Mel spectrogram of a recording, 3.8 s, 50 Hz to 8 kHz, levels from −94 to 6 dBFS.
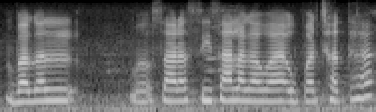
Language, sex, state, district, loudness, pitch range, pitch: Maithili, female, Bihar, Supaul, -18 LUFS, 260-275 Hz, 265 Hz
